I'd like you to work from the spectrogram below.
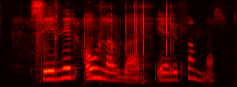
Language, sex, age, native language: Icelandic, female, 10, Icelandic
